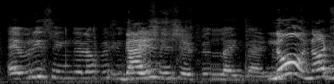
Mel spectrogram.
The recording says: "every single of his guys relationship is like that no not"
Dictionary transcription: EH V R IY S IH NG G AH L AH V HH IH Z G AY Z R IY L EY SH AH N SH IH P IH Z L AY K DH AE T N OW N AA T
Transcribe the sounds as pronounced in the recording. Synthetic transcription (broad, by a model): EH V R IY S IH NG G AH L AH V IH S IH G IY EY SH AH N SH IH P IH Z L AY K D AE T N OW N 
